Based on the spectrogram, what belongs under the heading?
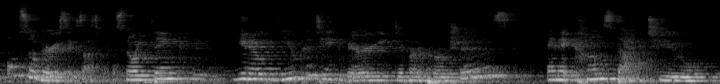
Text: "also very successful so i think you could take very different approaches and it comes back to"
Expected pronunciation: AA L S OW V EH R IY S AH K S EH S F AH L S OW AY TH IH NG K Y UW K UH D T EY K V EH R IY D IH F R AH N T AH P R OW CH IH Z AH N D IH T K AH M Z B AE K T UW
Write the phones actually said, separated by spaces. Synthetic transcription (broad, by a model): AA L S OW V EH R IY S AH K S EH S F L S OW AY TH IH NG K Y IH K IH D T EY K V EH R IY D IH F R AH N T AH P R OW CH IH Z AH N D IH T K AH M Z B AE K T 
